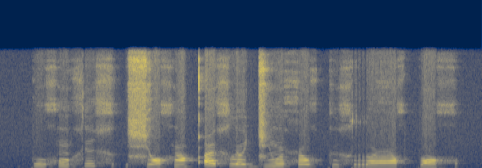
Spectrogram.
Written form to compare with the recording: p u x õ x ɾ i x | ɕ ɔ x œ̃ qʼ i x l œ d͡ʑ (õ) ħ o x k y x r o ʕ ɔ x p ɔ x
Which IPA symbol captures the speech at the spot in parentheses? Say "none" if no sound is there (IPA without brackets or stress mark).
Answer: ũ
